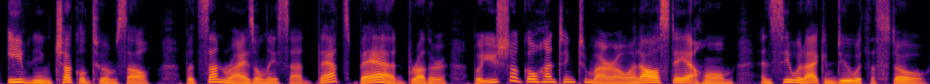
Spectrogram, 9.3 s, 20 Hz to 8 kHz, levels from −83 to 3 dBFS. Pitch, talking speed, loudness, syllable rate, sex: 190 Hz, 205 wpm, -19 LUFS, 5.2 syllables/s, female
